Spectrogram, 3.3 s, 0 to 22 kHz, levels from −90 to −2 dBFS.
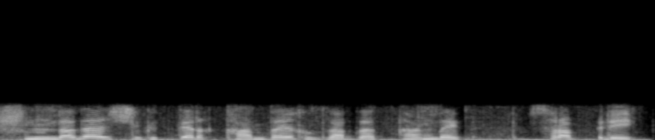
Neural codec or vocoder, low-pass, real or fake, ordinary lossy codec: codec, 16 kHz, 4 kbps, FunCodec, trained on Chinese and English, 50 frames a second; 5.4 kHz; fake; Opus, 24 kbps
